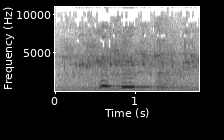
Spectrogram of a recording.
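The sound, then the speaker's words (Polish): A cuckoo calls once with its two-note cry: a short first note, then a lower, slightly longer second note. It stands out clearly over a faint, steady hiss. “Czyli... Kukuł. Jasne, kukułka.”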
